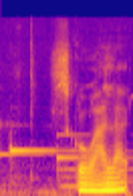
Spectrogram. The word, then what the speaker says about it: Shkola: Skoala, it is perfect, pronounced that way?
